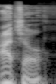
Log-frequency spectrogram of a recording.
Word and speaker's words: Acho: Acho.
